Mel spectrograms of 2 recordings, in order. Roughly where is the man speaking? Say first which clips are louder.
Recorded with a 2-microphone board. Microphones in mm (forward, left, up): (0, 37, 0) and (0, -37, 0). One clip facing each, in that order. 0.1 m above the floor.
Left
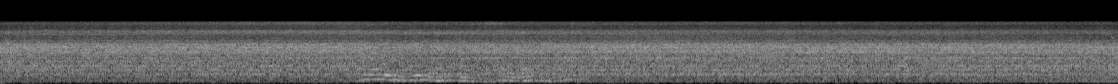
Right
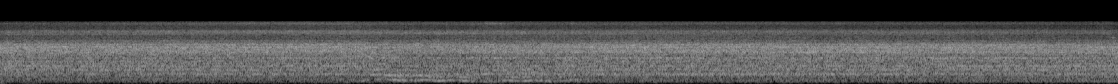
Left 1 dB; left.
